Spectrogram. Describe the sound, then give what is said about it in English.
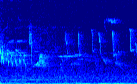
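A chiffchaff sings a steady series of high, evenly spaced two-pitch notes, thin over a low outdoor rumble, with no one speaking. “So that's a chiff-chaff.”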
